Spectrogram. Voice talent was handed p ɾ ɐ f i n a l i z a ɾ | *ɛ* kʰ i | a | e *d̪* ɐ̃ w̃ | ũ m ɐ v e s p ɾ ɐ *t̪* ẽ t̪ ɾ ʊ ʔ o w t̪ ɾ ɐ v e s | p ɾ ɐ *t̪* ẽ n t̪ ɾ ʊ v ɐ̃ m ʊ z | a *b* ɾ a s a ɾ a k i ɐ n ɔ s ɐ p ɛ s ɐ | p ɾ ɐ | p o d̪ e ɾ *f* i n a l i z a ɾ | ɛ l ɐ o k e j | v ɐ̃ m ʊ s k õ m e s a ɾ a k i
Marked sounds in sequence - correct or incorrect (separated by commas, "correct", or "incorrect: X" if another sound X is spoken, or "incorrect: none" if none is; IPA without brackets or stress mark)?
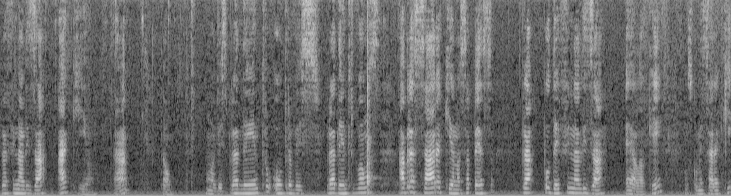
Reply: incorrect: a, incorrect: t̪, incorrect: d̪, incorrect: d̪, correct, correct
